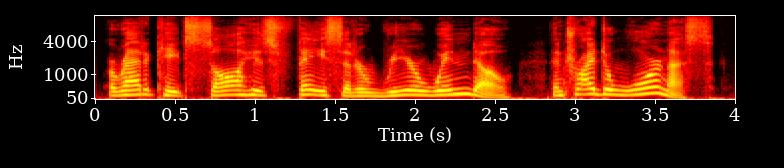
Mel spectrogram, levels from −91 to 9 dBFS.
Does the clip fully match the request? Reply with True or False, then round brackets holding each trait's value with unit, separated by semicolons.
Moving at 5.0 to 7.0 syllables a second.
True (5.2 syllables/s)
